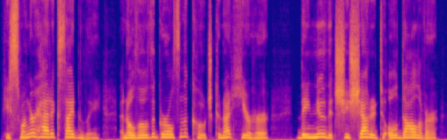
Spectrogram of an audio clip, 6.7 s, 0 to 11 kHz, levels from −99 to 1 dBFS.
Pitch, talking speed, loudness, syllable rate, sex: 220 Hz, 215 wpm, -18 LUFS, 5.3 syllables/s, female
